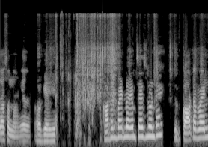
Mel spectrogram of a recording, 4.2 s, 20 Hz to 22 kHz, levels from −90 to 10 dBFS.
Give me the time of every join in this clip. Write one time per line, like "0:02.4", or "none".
0:01.1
